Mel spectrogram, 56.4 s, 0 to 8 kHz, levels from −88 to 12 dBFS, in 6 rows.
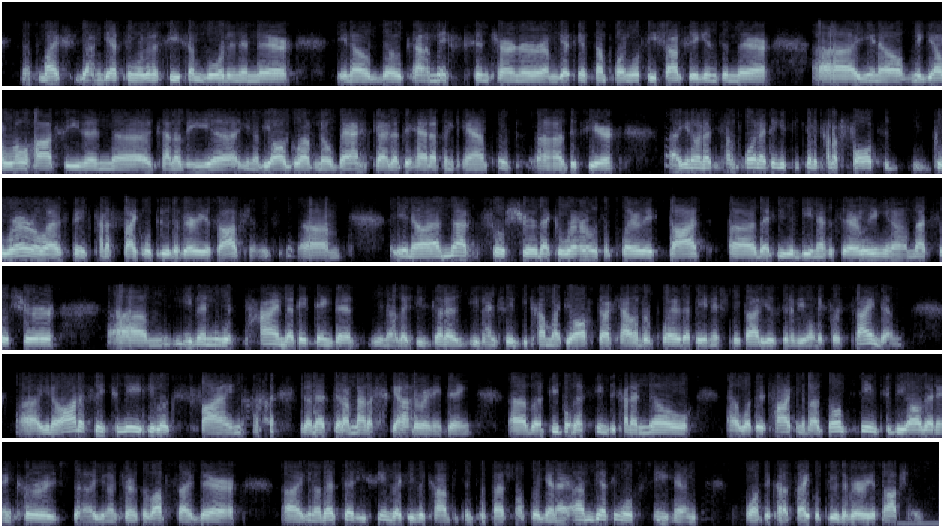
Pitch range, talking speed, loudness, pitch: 100-140 Hz, 235 wpm, -20 LUFS, 110 Hz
